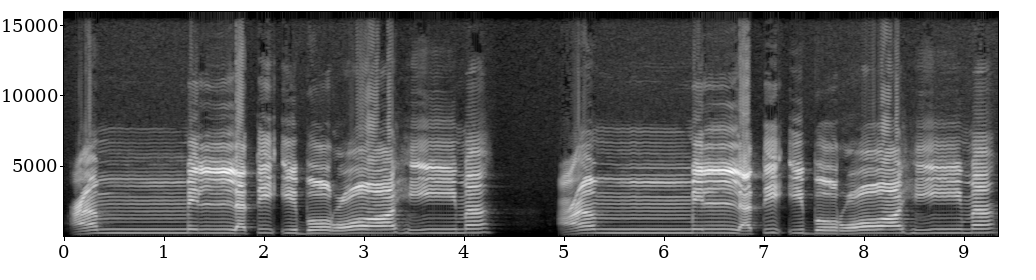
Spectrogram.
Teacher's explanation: ہم عین اور میم کو ملا رہے ہیں اور نون کہاں جاتا ہے؟ وہ اس میم کے اندر جذب ہو جاتا ہے. اسی کا نام ادغام ہے.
